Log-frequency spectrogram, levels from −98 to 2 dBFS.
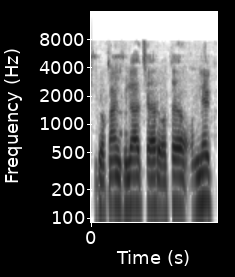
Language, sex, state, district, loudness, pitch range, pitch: Bengali, male, West Bengal, Malda, -15 LUFS, 130-140 Hz, 135 Hz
